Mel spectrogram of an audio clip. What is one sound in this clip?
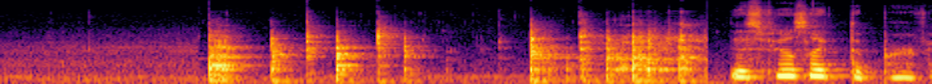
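A spoon clinks against a ceramic mug while stirring.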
